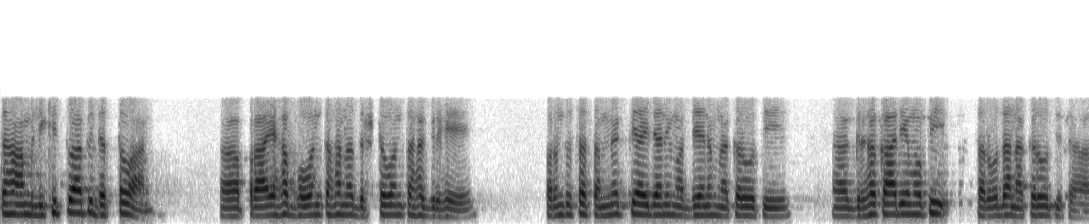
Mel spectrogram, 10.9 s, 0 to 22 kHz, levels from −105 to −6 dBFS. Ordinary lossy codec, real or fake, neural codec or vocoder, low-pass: none; real; none; 3.6 kHz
